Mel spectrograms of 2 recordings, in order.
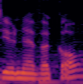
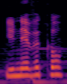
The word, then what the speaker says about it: univocal: word is univocal looks like it would be pronounced univocal doesn't it but it really is univocal I promise univocal can be a noun or an adjective as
